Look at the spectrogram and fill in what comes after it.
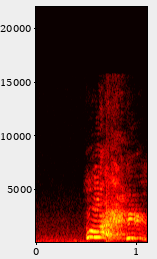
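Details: Quiet studio, then a single sudden forceful sneeze with a voiced burst and breathy tail.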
